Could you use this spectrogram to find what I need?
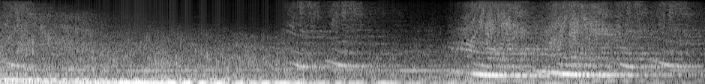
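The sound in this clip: A racing car engine roars as it accelerates through the last corner of a track, a loud continuous droning growl whose pitch sweeps and shifts as the revs change.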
